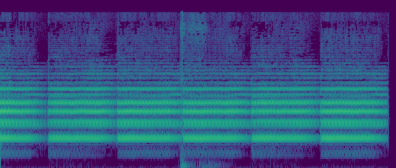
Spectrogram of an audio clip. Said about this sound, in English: Right out of the gate, you should be hearing a GQ alarm klaxon sounding in your head.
